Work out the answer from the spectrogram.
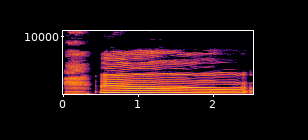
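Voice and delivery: squeaky tearful laugh; real laugh; high laughing cry. Real, not acted. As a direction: overcome with fun. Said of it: "I'm having so much fun today".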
